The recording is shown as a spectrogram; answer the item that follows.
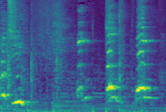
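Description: A few short, sharp voiced calls, one low one just after the start and several higher ones in the second half, over background music.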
